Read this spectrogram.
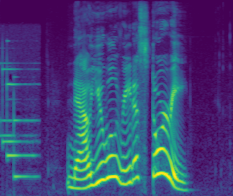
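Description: A young woman speaks cheerfully and clearly into a close microphone.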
